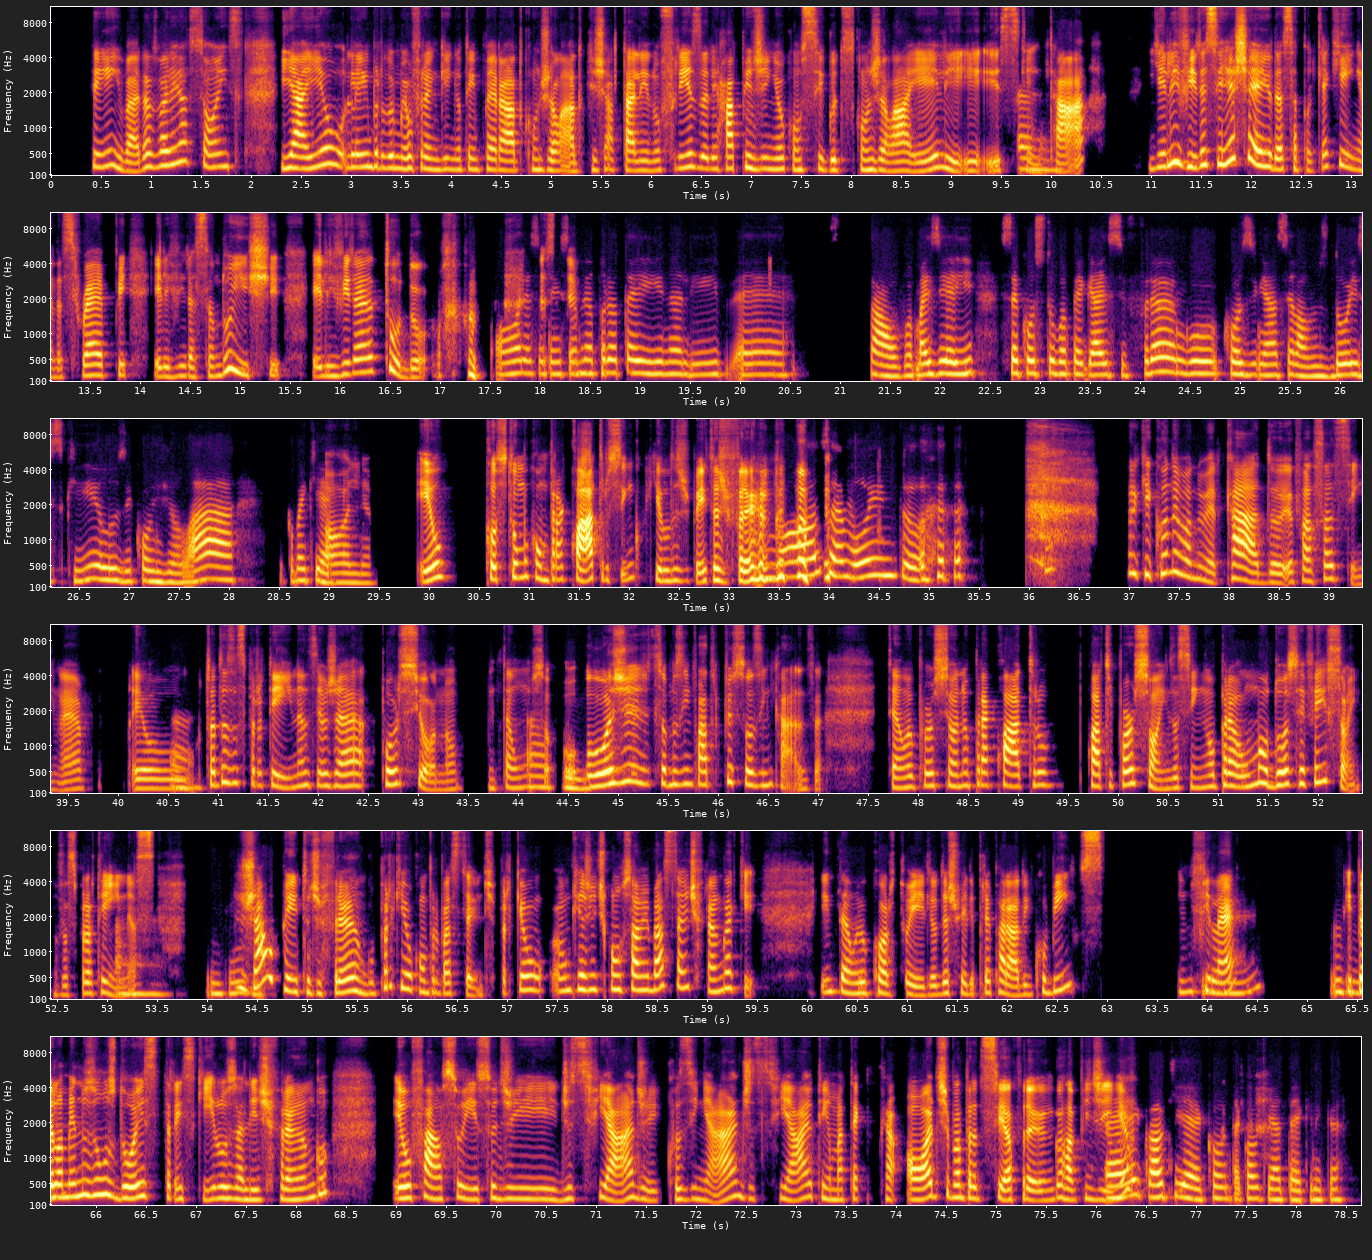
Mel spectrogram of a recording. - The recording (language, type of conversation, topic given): Portuguese, podcast, O que você costuma cozinhar nos dias mais corridos?
- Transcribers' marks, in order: in English: "wrap"; chuckle; laugh; other noise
